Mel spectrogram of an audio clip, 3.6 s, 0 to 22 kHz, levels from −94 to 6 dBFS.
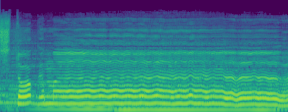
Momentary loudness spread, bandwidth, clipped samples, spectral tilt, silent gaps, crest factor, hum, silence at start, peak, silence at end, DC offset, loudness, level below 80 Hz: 2 LU; 13 kHz; under 0.1%; -5 dB/octave; none; 10 dB; none; 0 s; 0 dBFS; 0 s; under 0.1%; -11 LUFS; -22 dBFS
